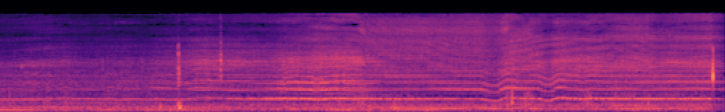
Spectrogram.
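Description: A quadcopter drone's propellers whining steadily while it hovers low, the pitch wavering and dipping twice near the end as the motors change speed. Two short clicks come about three seconds in.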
